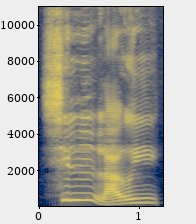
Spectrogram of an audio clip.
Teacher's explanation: 비음인 느가 유음인 르를 만났을 때 얘가 유음 르로 소리나는 현상을 말하는 거예요. 실라의 경우를 보면 앞에 있는 느가 뒤에 있는 유음을 만났기 때문에 르러 교체되었습니다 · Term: 유음화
